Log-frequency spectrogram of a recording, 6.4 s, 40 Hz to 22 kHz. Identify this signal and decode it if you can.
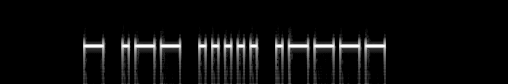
Morse code, heard as a keyed tone, about 15 wpm, 700 Hz. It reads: TW51
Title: Four Challenging Letter-Number Combinations 15wpm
